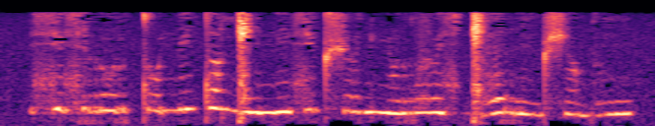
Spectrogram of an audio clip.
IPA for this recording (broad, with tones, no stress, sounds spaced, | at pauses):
sʲ ɛ˧ sʲ r õ˧ r t o˧ nʲ ɾ ĩ˦ t ɐ˦ ŋ͡ǁ i˨ nʲ ĩ˧ sʲ ø˦ d ʃ ø˧ d mʲ õ˨ r v ø˧ sʲ ɡ͡ǁ ɛ˨˦ r ĩ˨ d ʃ ɐ̃˦˨ b l ĩ˧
